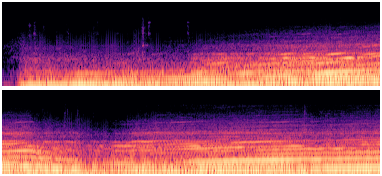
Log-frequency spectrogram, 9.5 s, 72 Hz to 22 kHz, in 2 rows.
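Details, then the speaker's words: 1995 Toyota 4Runner (second gen) on a road test, heard from the cabin, after repairing the exhaust leak from a cracked crossover pipe. Smooth engine note rising and falling with throttle, with no ticking or puffing; the exhaust is sealed and the cabin is now quiet. "Oh, it's nice in here now. I can uh I feel like I'm talking really loud. I can finally hear myself think."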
